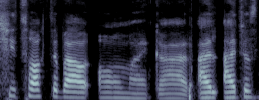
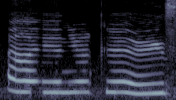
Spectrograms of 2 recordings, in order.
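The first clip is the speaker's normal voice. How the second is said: higher, slow, softer echo of the line; quoting her line; 9 semitones higher, 8 dB quieter, much slower than usual. Retold or imitated. Host savouring the poet's line, slow and soft. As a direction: linger over it dreamily. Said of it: "the way she wrote it".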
